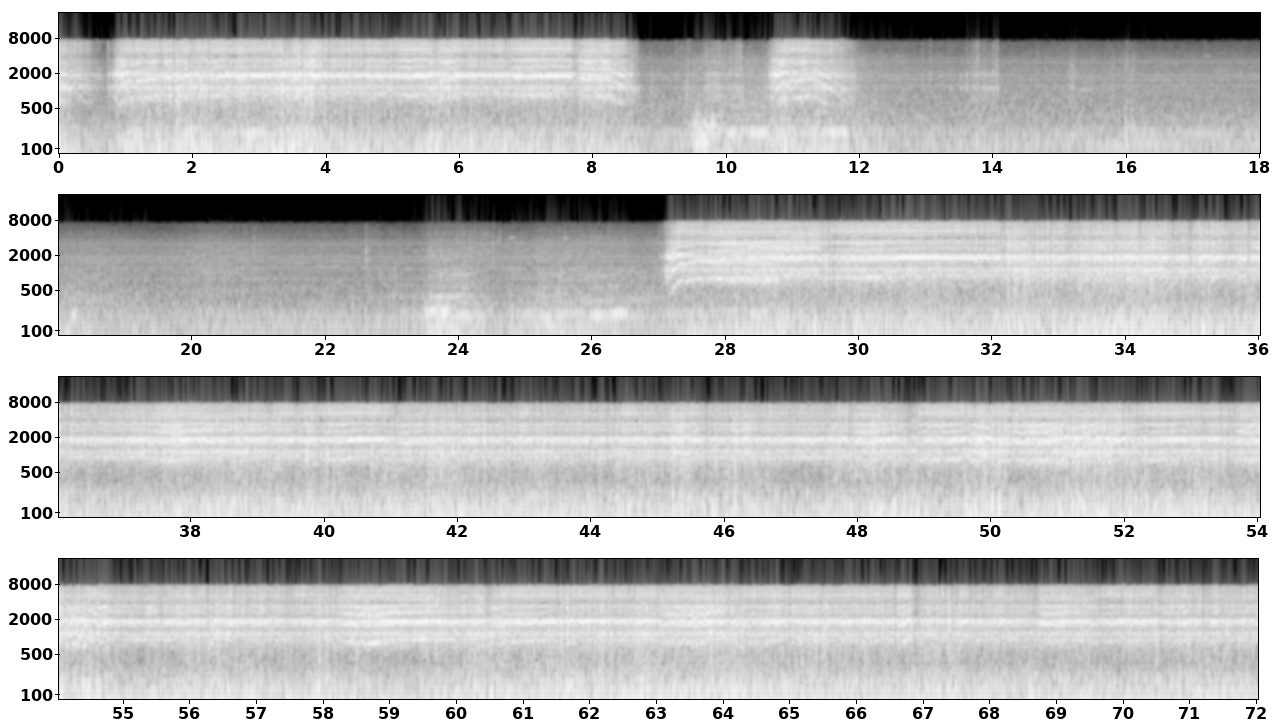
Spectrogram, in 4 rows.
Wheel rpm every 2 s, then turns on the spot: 120, 230, 230, 230, 70, 70, 0, 0, 0, 0, 0, 0, 0, 60, 220, 220, 230, 230, 230, 230, 220, 230, 230, 240, 220, 220, 220, 230, 230, 230, 230, 230, 220, 230, 230, 230.
8-10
